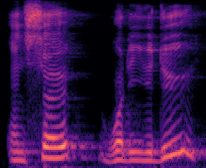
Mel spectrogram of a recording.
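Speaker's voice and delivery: ordinary delivery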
